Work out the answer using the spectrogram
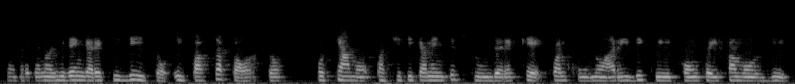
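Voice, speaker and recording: A woman lawyer, a guest on a radio interview, talking over a tinny phone line in measured, precise legal phrasing. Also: fairly low pitch, flat delivery. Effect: speaking over a phone line.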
